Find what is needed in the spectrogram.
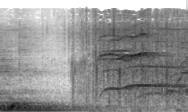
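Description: Audience applauding in a concert hall as the band's last notes fade out in the first second; the applause swells up again after a short dip.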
